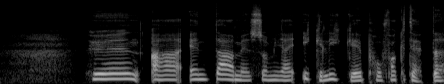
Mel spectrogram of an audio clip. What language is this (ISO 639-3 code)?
nor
